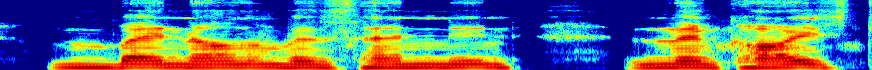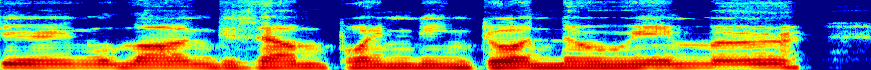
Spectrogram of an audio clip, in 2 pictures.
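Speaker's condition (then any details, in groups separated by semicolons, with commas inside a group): Traumatic brain injury; sometimes hard to understand, forgets how to swallow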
